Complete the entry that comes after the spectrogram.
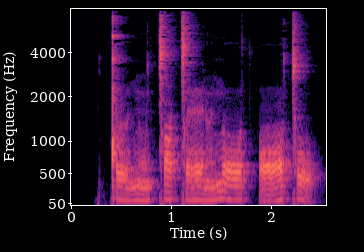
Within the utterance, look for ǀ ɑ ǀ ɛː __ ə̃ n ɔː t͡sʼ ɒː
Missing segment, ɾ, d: ɾ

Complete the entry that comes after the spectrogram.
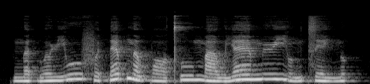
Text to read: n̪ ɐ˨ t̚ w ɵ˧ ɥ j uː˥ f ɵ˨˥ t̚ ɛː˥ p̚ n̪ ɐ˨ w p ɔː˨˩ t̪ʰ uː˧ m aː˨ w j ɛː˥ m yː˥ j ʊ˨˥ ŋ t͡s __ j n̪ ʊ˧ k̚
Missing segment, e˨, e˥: e˨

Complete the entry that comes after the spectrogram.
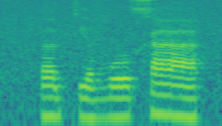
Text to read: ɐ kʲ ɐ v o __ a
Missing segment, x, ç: x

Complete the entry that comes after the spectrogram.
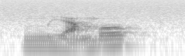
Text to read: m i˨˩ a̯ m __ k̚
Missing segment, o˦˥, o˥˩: o˦˥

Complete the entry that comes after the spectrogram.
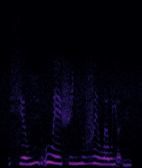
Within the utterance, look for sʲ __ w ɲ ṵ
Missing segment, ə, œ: ə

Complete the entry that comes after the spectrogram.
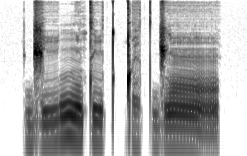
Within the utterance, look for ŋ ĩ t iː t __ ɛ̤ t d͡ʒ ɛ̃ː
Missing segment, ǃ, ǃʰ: ǃ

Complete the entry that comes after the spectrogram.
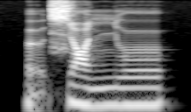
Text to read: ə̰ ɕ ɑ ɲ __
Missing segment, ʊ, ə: ʊ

